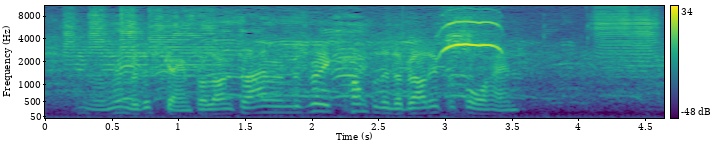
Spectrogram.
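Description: A large crowd chants and sings loudly in a stadium.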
